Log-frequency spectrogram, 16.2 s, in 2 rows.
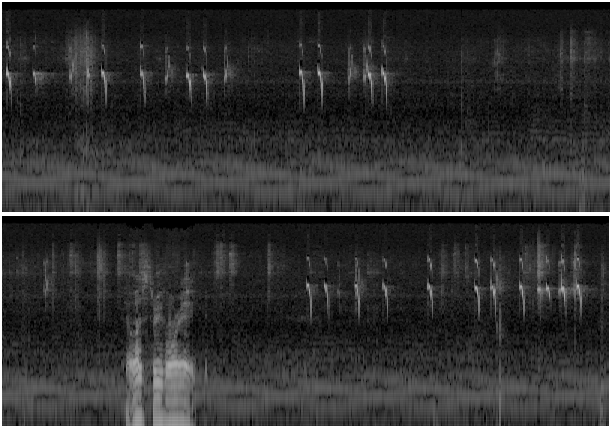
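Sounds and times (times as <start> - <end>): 
sharp high-pitched bird calls: 0.0 - 5.4, 8.6 - 9.0, 12.0 - 16.1
steady low hum: 0.0 - 16.1
speech: 9.8 - 10.8.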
